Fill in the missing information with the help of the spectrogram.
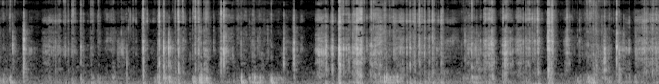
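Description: A utility knife blade carves and scrapes a solid green oval bar of dry soap held in the hand, shaving off flakes. The result is a quick series of crisp, crunchy scrapes and cuts with a bright, papery texture, short sharp bursts and almost no low end.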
